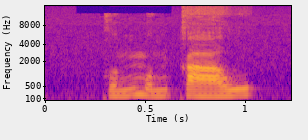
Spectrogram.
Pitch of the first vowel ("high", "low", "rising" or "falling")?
rising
